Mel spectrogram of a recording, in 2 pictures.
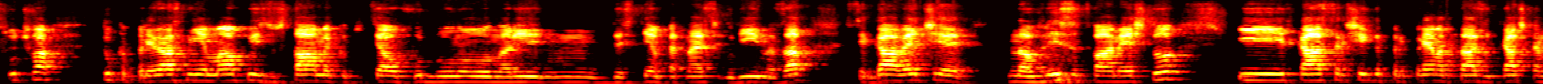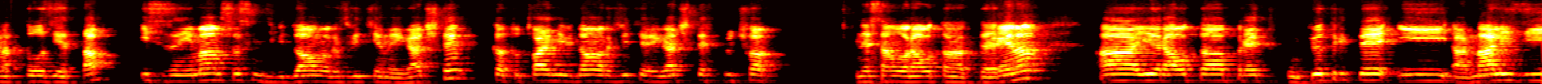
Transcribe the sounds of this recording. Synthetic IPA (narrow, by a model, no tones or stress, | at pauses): slˠut͡ʃvə | t̪ukəpɾinasniɛmalˠkʊizʊst̪avɐmɛkɐt̪ɔt̪sʲalˠofud̪̚bolˠnonɐlid̪ɛsɛ̥t̪inɐpɛt̪najsɛɡod̪ininɐzat̪̚ | sɛɡavɛt͡ʃɛ | nɐvlizət̪ovanɛʃt̪oit̪ɐkasɾɛʃixd̪ɐpɾit̪̚pɾiɛmɐt̪ːazikɾat͡ʃkənɐt̪ɔziɛt̪ap̚ | isɛzɐnimavɐmsəsind̪ivid̪ualˠnoɾɐzvit̪iɛnɐiɡɾat͡ʃi̥t̪ɛkɐt̪ɔt̪ovaind̪ivid̪ualˠnoʊɾɐzvit̪ʲiɛnɐiɡɾat͡ʃi̥t̪ɛfklʲut͡ʃvə | nɛsamoɾabot̪ənɐt̪ɛɾɛnə | aiɾabot̪əpɾɛt̪kompjut̪ɾit̪ɛʔiɐnalizi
